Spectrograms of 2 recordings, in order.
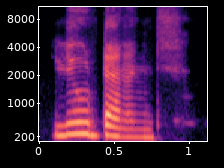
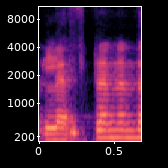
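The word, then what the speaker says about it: lieutenant: ഇതിന്റെ കറക്റ്റ് ഉച്ചാരണം അറിയാവോ? ലൂട്ടനന്റ്. Very good. അതാണ് കറക്റ്റ് ഉച്ചാരണം. ഇത് ലെഫ്റ്റനന്റ് നമ്മൾ പറയുന്നതാ.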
